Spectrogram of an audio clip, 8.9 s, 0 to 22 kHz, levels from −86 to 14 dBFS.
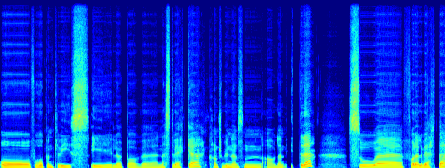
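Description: From start to finish the speech carries a crude rate conversion fault, heard as a gritty, inharmonic fizz riding on louder and brighter syllables. The pattern fits a conversion from 44.1 kHz to 48 kHz done by simply repeating the nearest sample, with no filtering, so the error sits only around 25 dB below the speech. A spectrogram shows inharmonic shifted copies of the speech across the upper bands, and a zoomed waveform shows periodic flat steps.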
